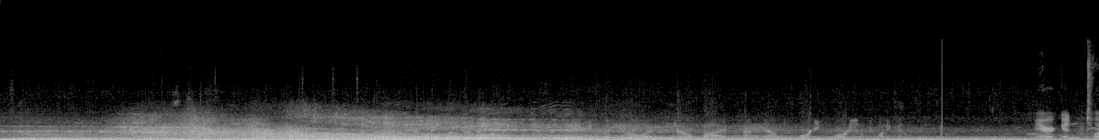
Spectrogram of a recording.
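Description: Airliner jet engines roar steadily at MSP airport, loud and sustained with wind buffeting the microphone, while a person talks over the noise.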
